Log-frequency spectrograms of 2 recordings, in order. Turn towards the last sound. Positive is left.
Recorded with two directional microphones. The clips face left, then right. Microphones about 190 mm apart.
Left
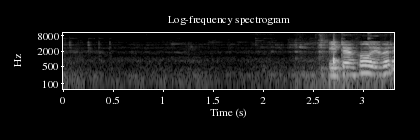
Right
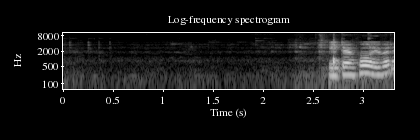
turn(degrees=-25)  # may be behind; listen again after turning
